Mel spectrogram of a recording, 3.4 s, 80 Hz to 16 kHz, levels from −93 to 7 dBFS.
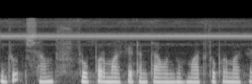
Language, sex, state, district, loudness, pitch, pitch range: Kannada, male, Karnataka, Shimoga, -20 LUFS, 160 Hz, 155-165 Hz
